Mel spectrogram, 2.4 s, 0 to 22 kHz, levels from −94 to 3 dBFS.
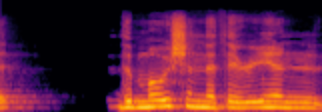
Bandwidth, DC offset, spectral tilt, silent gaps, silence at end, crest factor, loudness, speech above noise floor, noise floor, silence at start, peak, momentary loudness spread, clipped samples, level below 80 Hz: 13 kHz; under 0.1%; -5 dB/octave; 0.62-0.80 s; 0 s; 14 dB; -16 LUFS; 32 dB; -47 dBFS; 0 s; -2 dBFS; 5 LU; under 0.1%; -54 dBFS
